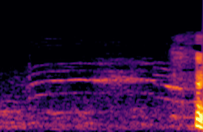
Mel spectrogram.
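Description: A faint, drawn-out high-pitched cry lasting about a second and a half, falling in pitch at the end.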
